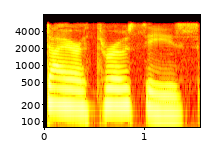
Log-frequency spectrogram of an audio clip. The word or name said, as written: diarthroses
